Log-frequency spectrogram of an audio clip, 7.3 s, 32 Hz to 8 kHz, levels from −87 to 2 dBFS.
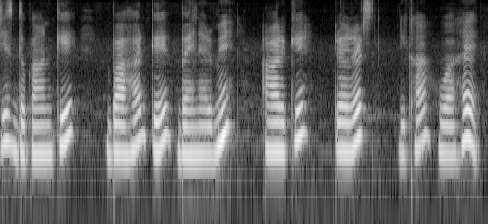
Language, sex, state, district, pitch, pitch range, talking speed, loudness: Hindi, female, Jharkhand, Palamu, 200 Hz, 185-255 Hz, 105 wpm, -15 LUFS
